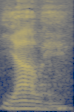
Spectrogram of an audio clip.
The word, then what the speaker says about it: Yahweh: Yahweh. Again, I'll spell it for you. Y-A-H-W-E-H.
